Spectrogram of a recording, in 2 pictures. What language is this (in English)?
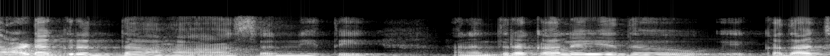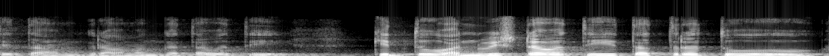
Sanskrit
